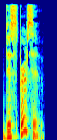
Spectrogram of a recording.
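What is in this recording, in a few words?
"dispersive", English, British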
